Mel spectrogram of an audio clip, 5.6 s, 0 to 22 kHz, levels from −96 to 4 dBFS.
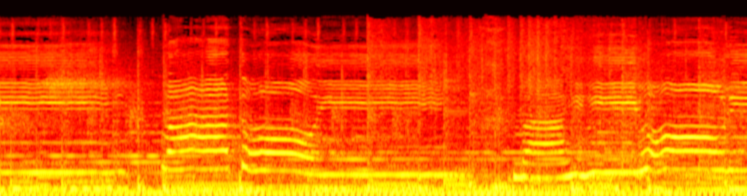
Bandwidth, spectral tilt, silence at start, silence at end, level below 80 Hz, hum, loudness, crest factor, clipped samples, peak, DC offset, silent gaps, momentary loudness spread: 16 kHz; -5 dB/octave; 0 s; 0 s; -22 dBFS; none; -17 LUFS; 12 dB; under 0.1%; -4 dBFS; under 0.1%; none; 5 LU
